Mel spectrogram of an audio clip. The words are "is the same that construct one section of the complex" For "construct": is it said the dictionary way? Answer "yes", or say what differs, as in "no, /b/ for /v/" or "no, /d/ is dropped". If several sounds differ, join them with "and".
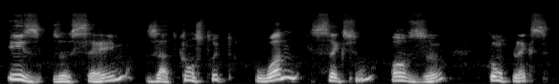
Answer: no, /n/ is dropped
